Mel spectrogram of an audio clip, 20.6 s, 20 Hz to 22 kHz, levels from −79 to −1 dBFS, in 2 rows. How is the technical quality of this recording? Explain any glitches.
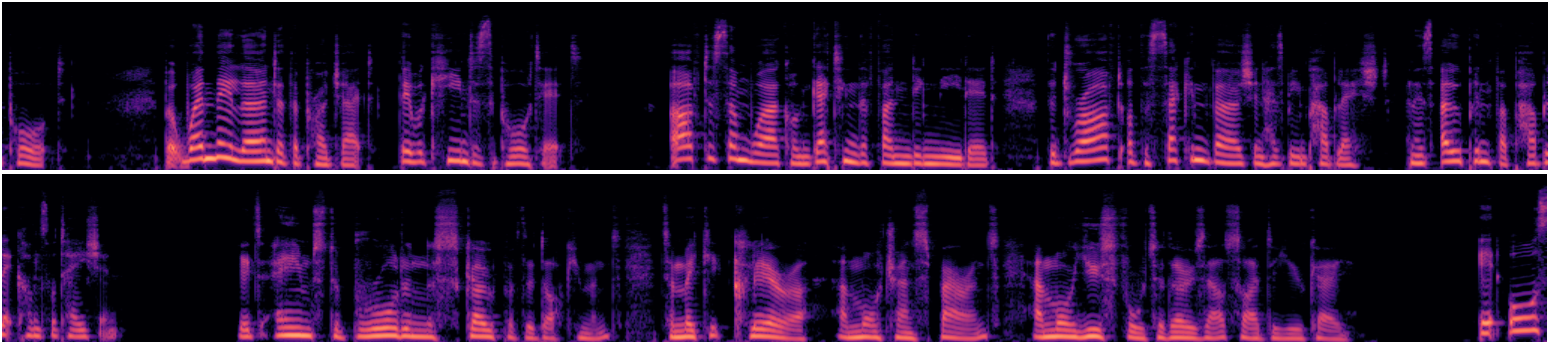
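No glitches or technical faults can be heard anywhere.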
